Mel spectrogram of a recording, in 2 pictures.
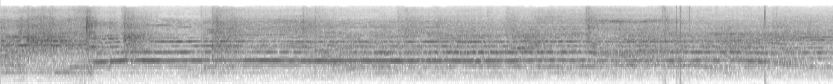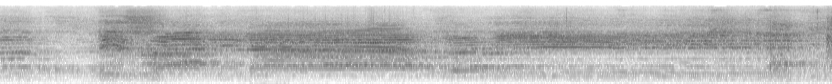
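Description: A congregation singing in worship, several voices with long held notes, one high note sustained for a few seconds near the start.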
